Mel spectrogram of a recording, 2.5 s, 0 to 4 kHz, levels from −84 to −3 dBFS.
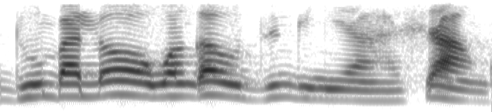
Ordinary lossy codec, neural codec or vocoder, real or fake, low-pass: none; none; real; 3.6 kHz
